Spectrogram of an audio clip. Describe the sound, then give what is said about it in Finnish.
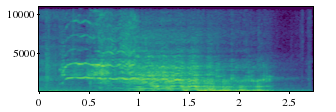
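A horse neighs loudly, a long shrill whinny that wavers and then drops into lower snorting tones before fading out, with no talking. “Hevonen on ollut hyvin tärkeä”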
